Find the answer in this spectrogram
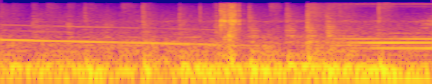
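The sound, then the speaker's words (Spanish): Police sirens wail as a pair of patrol cars and a police van speed around a corner. Steady tones glide slightly downward over a constant rumble of traffic. “Aparecieron uno tras otro un par de coches patrulla y una furgoneta de la policía que doblaron la esquina a toda velocidad en dirección sur.”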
